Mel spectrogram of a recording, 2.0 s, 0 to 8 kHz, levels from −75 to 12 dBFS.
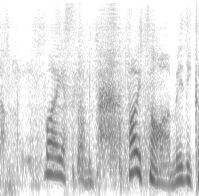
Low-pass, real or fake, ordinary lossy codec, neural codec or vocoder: none; fake; none; codec, 16 kHz, 0.7 kbps, FocalCodec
